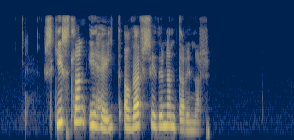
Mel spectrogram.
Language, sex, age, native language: Icelandic, female, 40-49, Icelandic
